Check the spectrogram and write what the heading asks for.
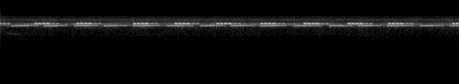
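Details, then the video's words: Cricket chirping as a tinnitus masking sound: a high, thin trill pulsing in quick bursts about every 0.4 seconds, steady and unbroken, with no other sounds. "Best Cricket Sound Effect Ever Tinnitus Masking Sounds Chirping Cricket"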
